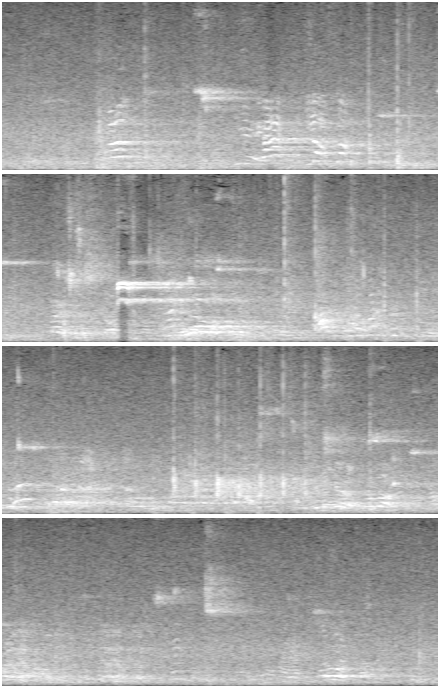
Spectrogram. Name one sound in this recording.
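Young women shout and call out to one another across a large echoing hall.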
